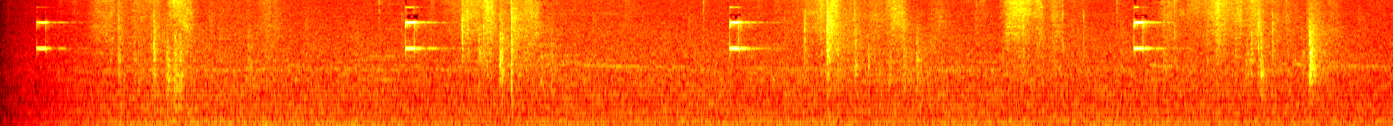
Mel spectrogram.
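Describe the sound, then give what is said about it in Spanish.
A barcode scanner gun beeps about four times at irregular intervals while reading barcodes on sample request forms into a database, each short high-pitched chirp standing out over a steady low mechanical hum, with faint clicks in between. “El pitido que habéis estado escuchando es esa lectura del código de barras por la pistola específica que luego va a trasladar la información a nuestra base de datos.”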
